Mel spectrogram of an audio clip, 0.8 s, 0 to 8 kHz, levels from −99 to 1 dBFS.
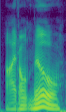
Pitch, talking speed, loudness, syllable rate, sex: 105 Hz, 215 wpm, -15 LUFS, 4.5 syllables/s, male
